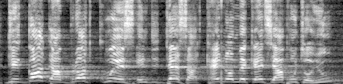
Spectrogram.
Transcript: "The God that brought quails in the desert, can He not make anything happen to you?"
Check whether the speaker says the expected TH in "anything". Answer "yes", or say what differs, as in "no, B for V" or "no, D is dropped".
no, T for TH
